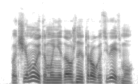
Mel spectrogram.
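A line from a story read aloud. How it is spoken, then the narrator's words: Shouted reply. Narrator (Russian): прокричал кто-то в ответ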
